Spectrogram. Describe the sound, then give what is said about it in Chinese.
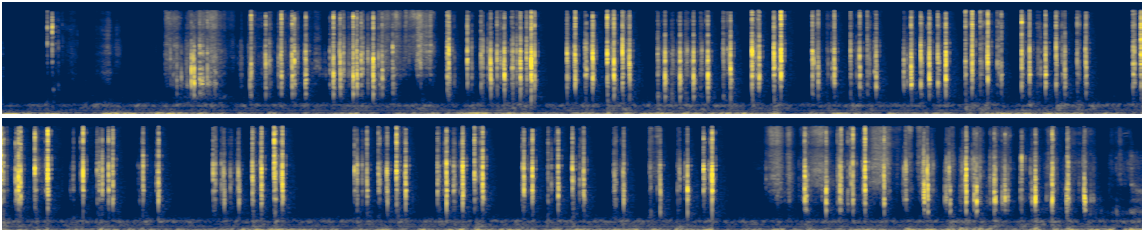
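Rapid clicking of keys on a small battery-powered wireless numeric keypad that lights up, bought online, tapping in quick irregular bursts for the whole stretch with only brief pauses and no voices. “这好像没有我的键盘好听，可是我键盘声音太吵。”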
